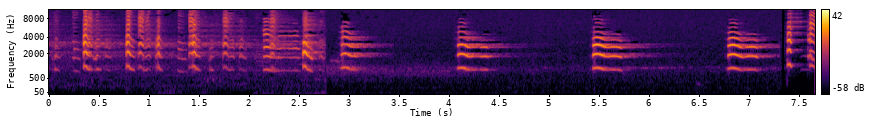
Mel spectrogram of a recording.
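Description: Eurasian coot giving a quick run of about a dozen short, nasal, honking notes, then single loud honks spaced more than a second apart.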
